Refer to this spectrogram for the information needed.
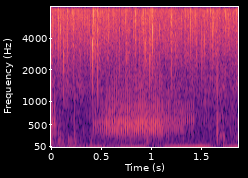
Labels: {"label": "biophony, croak", "recorder": "SoundTrap 500"}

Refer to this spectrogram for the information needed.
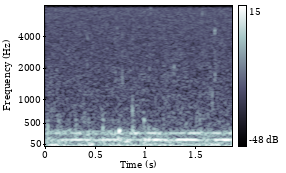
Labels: {"label": "anthrophony, boat engine", "recorder": "SoundTrap 300"}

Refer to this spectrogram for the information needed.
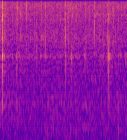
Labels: {"label": "ambient", "recorder": "HydroMoth"}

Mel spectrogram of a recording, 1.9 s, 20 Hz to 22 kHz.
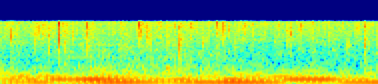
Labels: {"label": "biophony, midshipman", "recorder": "SoundTrap 500"}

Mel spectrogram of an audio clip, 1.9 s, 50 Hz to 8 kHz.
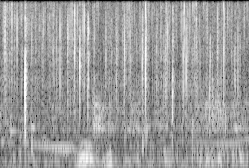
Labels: {"label": "biophony, cascading saw", "recorder": "SoundTrap 600 or HydroMoth"}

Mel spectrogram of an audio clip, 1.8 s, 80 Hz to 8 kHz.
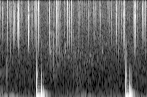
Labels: {"label": "biophony, double pulse", "recorder": "SoundTrap 300"}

